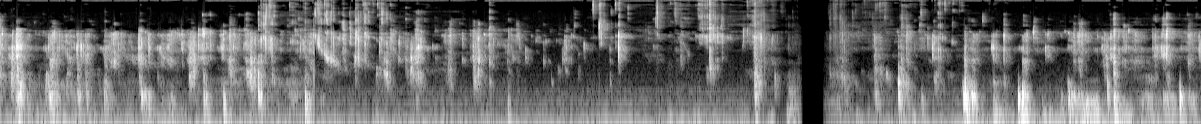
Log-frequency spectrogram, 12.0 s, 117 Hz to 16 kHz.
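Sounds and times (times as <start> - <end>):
person chewing food: 0.0 - 12.0.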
